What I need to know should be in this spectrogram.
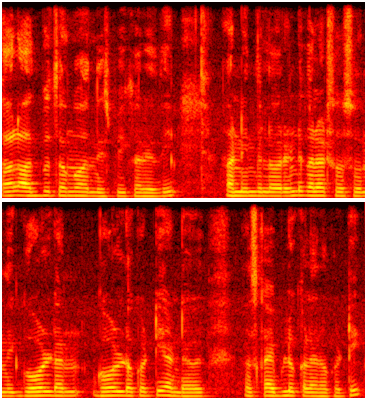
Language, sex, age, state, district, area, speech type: Telugu, male, 30-45, Andhra Pradesh, Chittoor, rural, spontaneous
